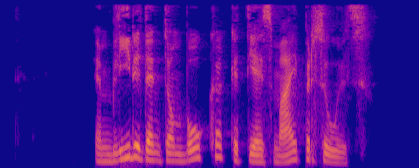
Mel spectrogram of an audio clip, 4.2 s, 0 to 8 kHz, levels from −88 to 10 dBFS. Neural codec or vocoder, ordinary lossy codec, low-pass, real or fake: none; MP3, 64 kbps; 7.2 kHz; real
